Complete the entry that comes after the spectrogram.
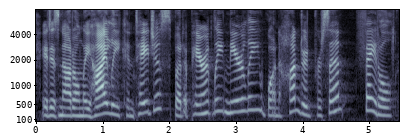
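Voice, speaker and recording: A woman playing a prim, uptight TV news anchor in a comedy sketch, formal and deadpan. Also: fairly high pitch, moderate pace. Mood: formal, serious. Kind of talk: scripted newsreading in a comedy sketch.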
